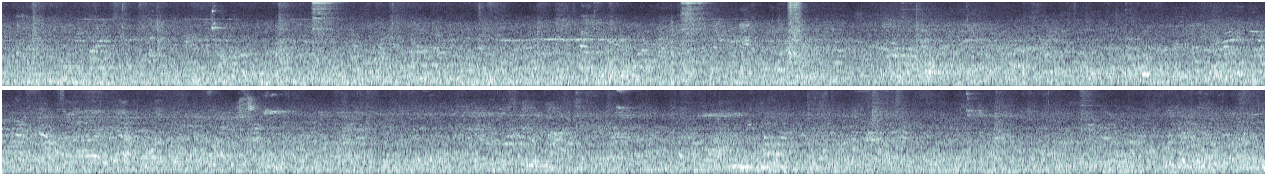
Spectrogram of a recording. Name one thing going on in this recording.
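A crowd of men and women chatter steadily in a large, echoing hall.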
